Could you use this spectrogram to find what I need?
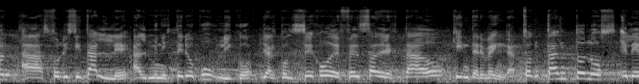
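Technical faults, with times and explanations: Throughout, gain pumping: loud and soft parts sit closer in level and the sound is squashed, with the level swinging by about 5 dB. The likely cause is input gain set far too high, with a fast limiter or compressor clamping down on each peak and releasing in the pauses. On a waveform the loud and quiet stretches sit closer together in height.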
